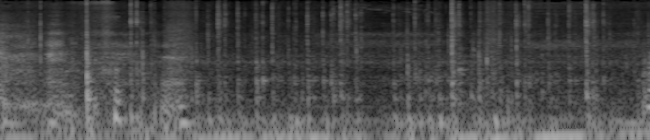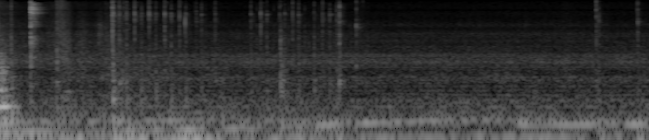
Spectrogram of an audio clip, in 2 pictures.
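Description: Typing on a computer keyboard: many rapid, uneven keystrokes clatter steadily throughout with no talk.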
